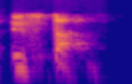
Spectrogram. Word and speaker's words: Uffda: We pronounce it as Uffda.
